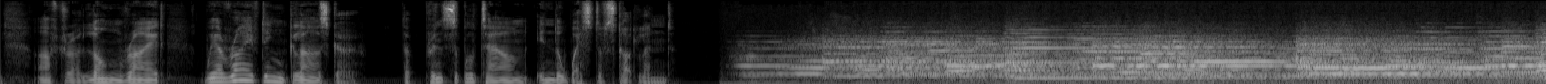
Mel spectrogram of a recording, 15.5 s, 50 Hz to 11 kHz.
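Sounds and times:
speech: 0.0 - 6.8
several church bells ringing on a Sunday morning in Glasgow Scotland: 7.3 - 15.4.

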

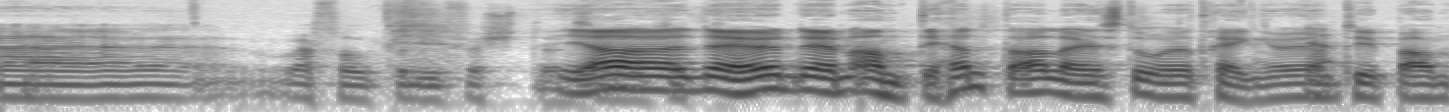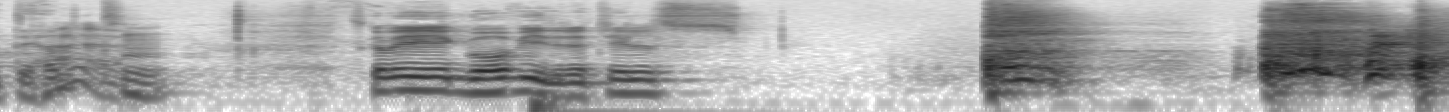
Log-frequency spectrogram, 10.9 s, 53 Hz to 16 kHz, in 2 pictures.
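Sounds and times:
speech: 1.2 - 6.2, 6.8 - 8.2
harsh coughing and throat clearing: 9.1 - 10.8.

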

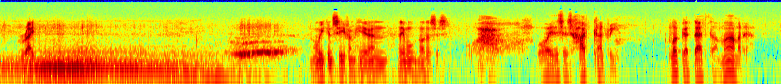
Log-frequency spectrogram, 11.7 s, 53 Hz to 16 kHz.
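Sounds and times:
car engine rumbling as the car drives up in hot dry country: 0.0 - 7.0
speech: 0.3 - 1.4, 4.8 - 7.3, 8.1 - 9.4, 10.0 - 11.7.

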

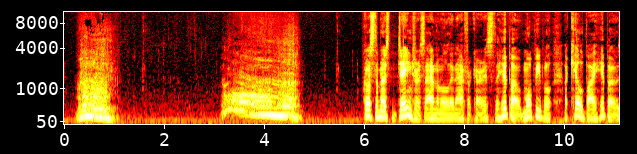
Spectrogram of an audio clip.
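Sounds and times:
big male lion roaring at sunset: 0.2 - 1.1, 3.1 - 4.8
speech: 6.0 - 11.1.

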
